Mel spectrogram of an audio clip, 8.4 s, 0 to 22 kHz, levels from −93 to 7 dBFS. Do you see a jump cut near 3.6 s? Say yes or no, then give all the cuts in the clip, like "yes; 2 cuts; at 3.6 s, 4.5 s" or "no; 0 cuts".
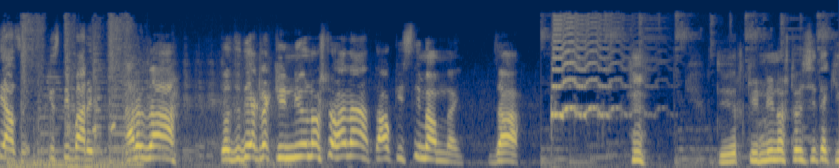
no; 2 cuts; at 1.1 s, 5.4 s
